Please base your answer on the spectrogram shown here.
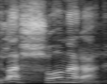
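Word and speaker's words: lashon hara: tradição Judaica chamado de lachonará se escreve laxon Rara mas a pronúncia ela xonará bom é um pecado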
